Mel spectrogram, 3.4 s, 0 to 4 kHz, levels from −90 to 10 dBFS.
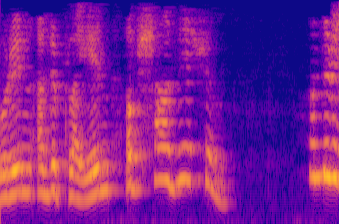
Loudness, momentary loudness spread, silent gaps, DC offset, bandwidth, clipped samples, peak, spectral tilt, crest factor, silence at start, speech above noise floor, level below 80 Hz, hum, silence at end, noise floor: -19 LUFS; 10 LU; none; under 0.1%; 4 kHz; under 0.1%; -2 dBFS; -10.5 dB/octave; 16 dB; 0 s; 49 dB; -72 dBFS; none; 0 s; -66 dBFS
